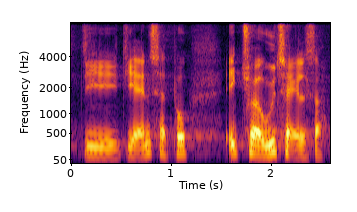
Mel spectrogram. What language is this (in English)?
Danish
